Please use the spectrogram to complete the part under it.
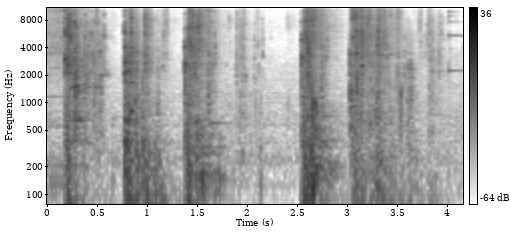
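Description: A bony creature rattles.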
